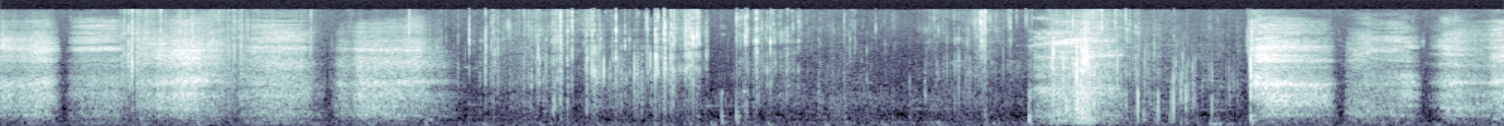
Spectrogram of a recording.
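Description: A woman's heavy breaths and sighs as she cries, coming in bursts in the first few seconds and again near the end. In between, faint crinkling and small clicks of a plastic water sachet as she drinks from it.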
